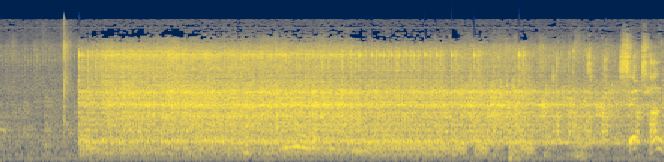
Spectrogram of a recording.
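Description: A prize wheel clicks as it spins.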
